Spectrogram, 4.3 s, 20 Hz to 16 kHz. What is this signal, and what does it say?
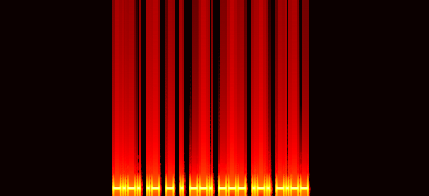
Morse code, heard as a keyed tone, about 50 wpm, 700 Hz. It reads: CATEGORY
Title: Top 751-1000 Words 50wpm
